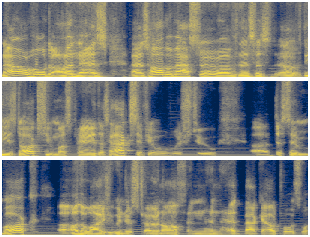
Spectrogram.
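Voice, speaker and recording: A loud, booming put-on character voice moves at a fairly slow pace over faint background music. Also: man, medium pitch for a man. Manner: commanding, officious.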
